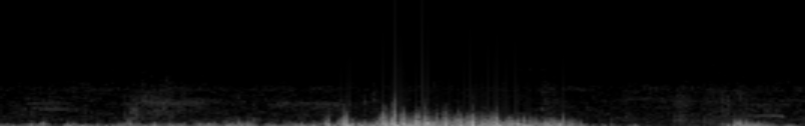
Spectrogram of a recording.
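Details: Two angry camels fighting in a desert area; a loud, rough gurgling roar swells for about a second amid low rumbling, with quieter grunts before and after.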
